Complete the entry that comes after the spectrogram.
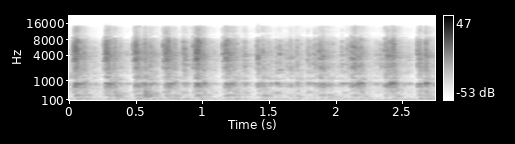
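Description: A whisk or fork beats eggs, cream and salt in a bowl with quick, steady tapping strokes, close and fairly quiet, roughly five strokes a second.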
